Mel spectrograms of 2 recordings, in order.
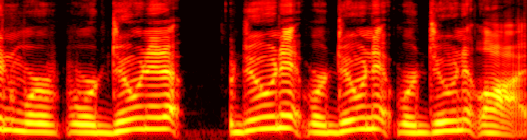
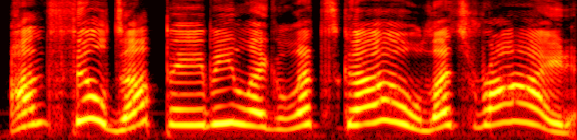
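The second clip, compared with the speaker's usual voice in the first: high, eager hype; rally a friend, ready to go; high, upbeat let's-go energy; filled-up friend; 11 semitones higher than usual. Retold or imitated. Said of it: "it was like".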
